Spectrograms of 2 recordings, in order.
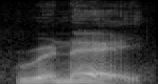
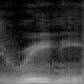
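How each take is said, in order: First: The name is said with a French accented vowel. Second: The name is said plainly, without a French accented vowel. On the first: The name is assumed to carry the accent aigu. The speaker calls it wrong. "not Renee. My parents didn't know the accent aigu" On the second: The name was given without the accent aigu. The speaker calls it right. "his name is Renee"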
